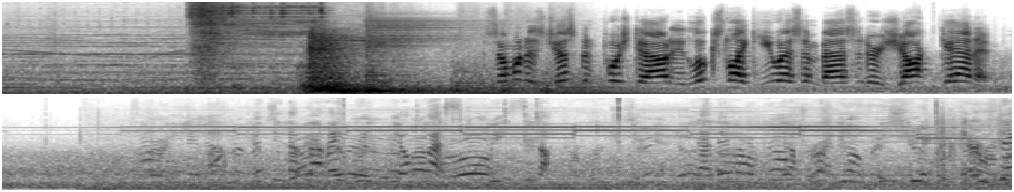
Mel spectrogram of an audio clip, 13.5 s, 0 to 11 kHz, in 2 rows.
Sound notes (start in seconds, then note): 10.1 sirens blaring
